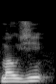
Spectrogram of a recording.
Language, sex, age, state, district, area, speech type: Bodo, male, 30-45, Assam, Kokrajhar, rural, read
